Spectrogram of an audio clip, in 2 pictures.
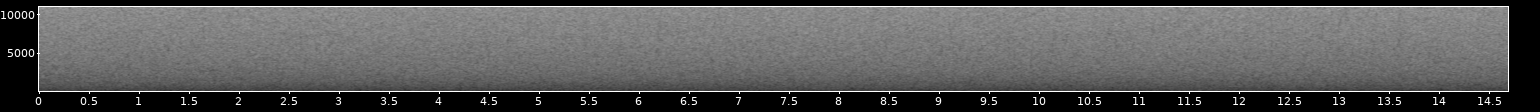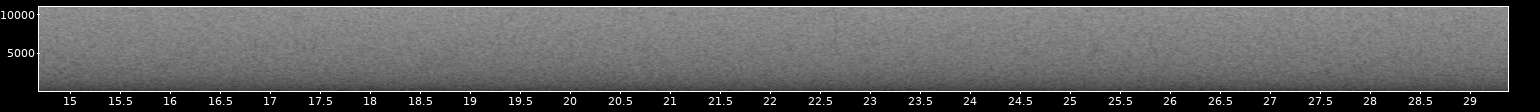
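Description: Steady, even hiss with no other sound: the noise floor of the recording.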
